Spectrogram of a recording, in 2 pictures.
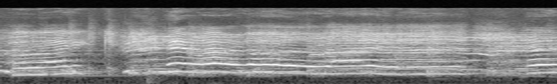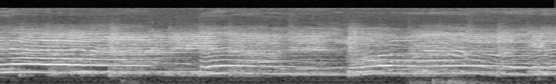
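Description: A young girl singing, drawing out long wavering notes that slide between pitches, with short breaks between phrases.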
